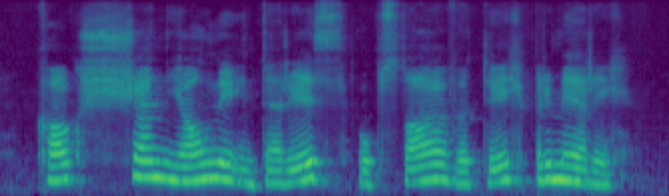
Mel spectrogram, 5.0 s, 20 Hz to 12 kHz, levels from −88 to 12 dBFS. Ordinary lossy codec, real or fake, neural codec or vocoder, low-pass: none; fake; codec, 24 kHz, 3.1 kbps, DualCodec; none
